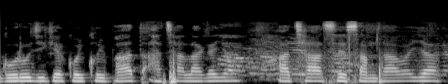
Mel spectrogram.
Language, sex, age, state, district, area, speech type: Maithili, male, 18-30, Bihar, Sitamarhi, rural, spontaneous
